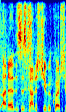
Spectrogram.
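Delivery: plain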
